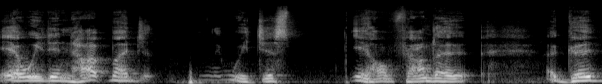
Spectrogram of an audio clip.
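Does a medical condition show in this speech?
Yes: spinocerebellar ataxia; speech impediment.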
